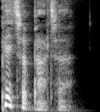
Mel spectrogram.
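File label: "pitter patter", British English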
